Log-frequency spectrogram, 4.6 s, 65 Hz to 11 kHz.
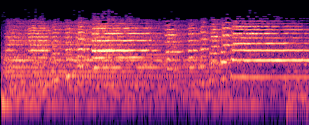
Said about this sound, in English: Listen when you hear the three chimes for Laughs and More Laughs with Bob Hope on October 3rd and Groucho Marx on October 4th.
